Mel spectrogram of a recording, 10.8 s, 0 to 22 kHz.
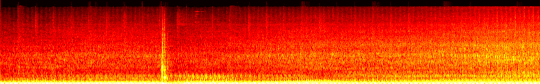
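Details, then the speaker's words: Supercharged Honda Integra at idle on first start: uneven, stumbling idle at about 220 pulses a minute, a misfire later traced to two spark plug wires swapped. "it is misfiring Oh all right well looks like we had a misfire I do not know why"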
